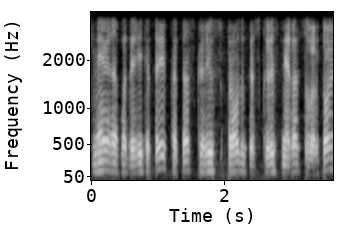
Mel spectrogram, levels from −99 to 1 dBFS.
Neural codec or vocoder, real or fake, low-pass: codec, 44.1 kHz, 3.4 kbps, Pupu-Codec; fake; 3.6 kHz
